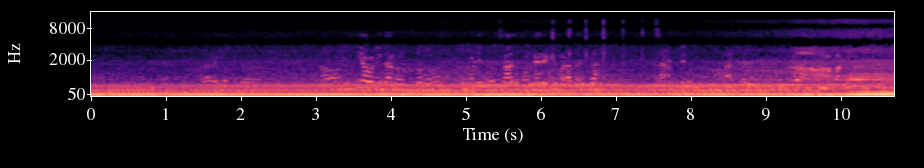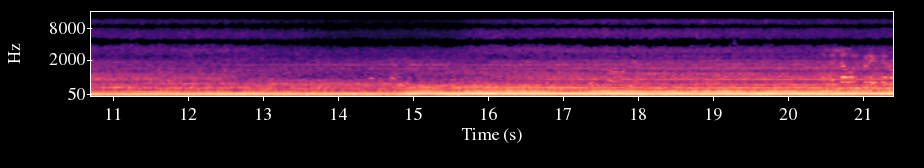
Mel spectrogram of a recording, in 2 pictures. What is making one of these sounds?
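An outboard motor drones steadily and grows louder.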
